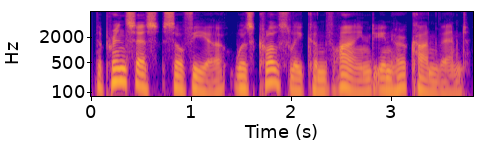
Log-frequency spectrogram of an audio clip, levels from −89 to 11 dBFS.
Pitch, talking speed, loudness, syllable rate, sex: 115 Hz, 140 wpm, -16 LUFS, 4.4 syllables/s, male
